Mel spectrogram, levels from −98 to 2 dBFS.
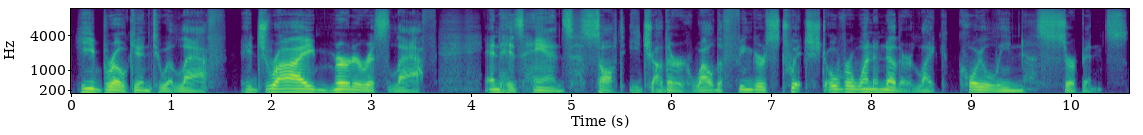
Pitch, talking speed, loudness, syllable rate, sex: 105 Hz, 140 wpm, -21 LUFS, 4.1 syllables/s, male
